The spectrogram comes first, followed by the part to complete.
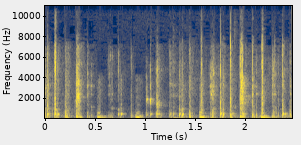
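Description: Beatboxing: a fast run of percussive mouth sounds, about ten strokes a second, over a low hummed bass line.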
